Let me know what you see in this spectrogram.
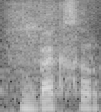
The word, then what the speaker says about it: Bexar: Bexar County. – Да, но там как-то X не читается, по-моему.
